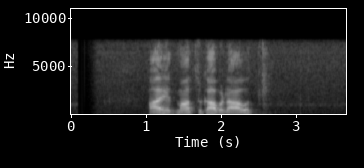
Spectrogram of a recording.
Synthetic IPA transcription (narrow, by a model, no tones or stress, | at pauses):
aːjet̪̚maːt̪ɾukaːpəʈaːʋət̪̚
